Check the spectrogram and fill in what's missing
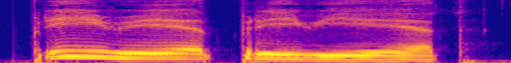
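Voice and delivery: drawn-out, musing cat voice; reply thoughtfully, stretching each hello; pensive cat. A narrator's reading. The cat answers Lyolya's greeting, pensive cat. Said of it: "задумчиво ответил кот".

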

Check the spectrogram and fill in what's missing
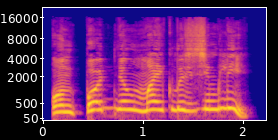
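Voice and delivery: high-pitched excited exclamation; exclaiming. A narrator's reading. Питер sees a way to save Венди, exclaiming. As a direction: cry out as the idea strikes. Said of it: "воскликнул Питер".

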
